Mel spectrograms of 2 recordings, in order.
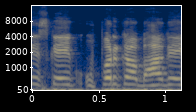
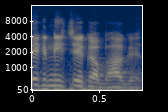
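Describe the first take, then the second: First: ऊपर said a little higher and rising; raised for the upper part. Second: Lowered for the lower part. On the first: A teacher shows the upper part with a raised voice. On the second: A teacher shows the lower part with a dropped voice. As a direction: drop the voice on नीचे to show the lower part. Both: Shown as a demonstration. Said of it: "तो ये दो part है".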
